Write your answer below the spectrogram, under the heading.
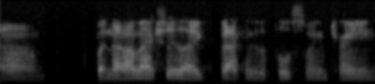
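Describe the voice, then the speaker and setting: Speaking at a moderate pace in an American accent, the voice stays monotone and flat. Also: man. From Maryland, US. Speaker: professional motocross rider. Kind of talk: interview. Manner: casual, filler-heavy.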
